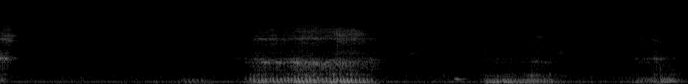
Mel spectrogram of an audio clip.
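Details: Snoring during sleep: rough, rattling snores on breathing in, with quieter breaths between, in a quiet room.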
